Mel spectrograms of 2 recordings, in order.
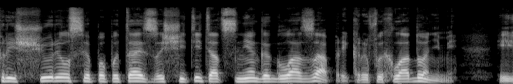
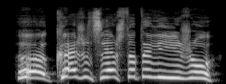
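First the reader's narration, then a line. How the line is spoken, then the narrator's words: Shouted. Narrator (Russian): крикнул Постольский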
